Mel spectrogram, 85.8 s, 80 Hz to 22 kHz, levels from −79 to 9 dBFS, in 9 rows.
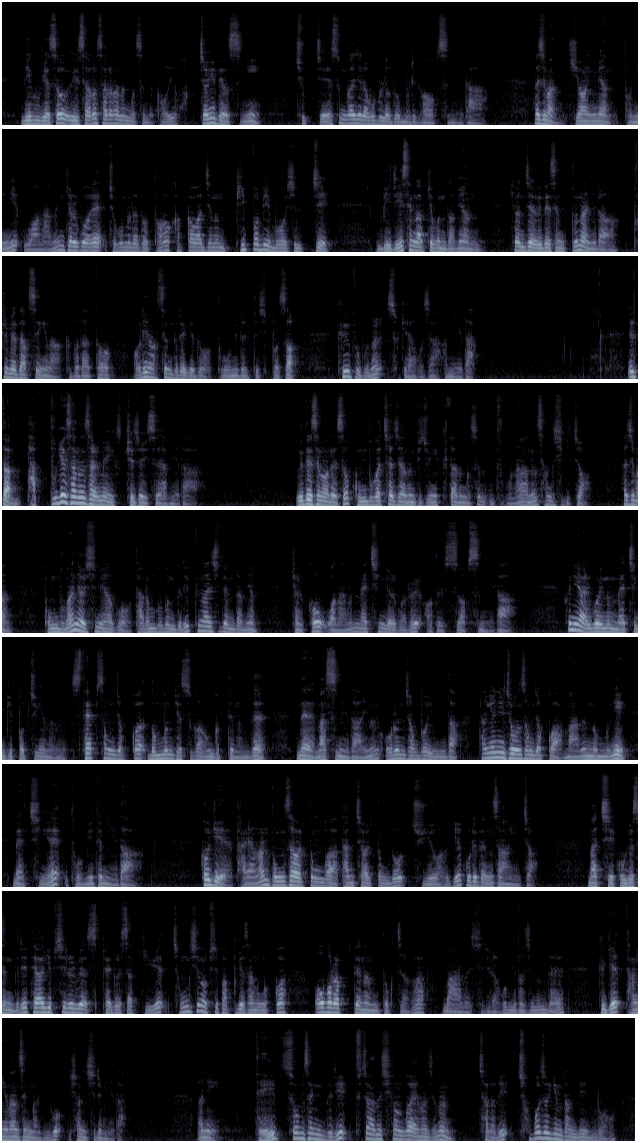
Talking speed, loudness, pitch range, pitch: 285 characters per minute, -32 LUFS, 95-135 Hz, 110 Hz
